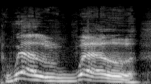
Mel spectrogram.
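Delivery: high, drawn-out royal hesitation; flustered king. A narrator's reading. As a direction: stall as a pompous king. King replies, put out.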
